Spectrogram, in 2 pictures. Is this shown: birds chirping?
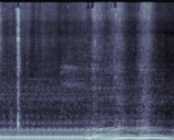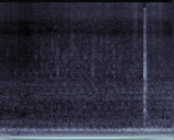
no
